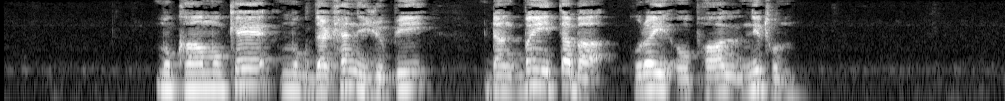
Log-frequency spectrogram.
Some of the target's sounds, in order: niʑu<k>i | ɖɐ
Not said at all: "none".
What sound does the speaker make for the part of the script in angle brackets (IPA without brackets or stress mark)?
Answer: p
